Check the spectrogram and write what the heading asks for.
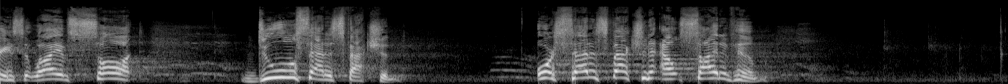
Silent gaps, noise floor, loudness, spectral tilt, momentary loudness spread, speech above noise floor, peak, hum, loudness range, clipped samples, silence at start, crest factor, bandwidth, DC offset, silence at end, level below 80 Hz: none; -55 dBFS; -14 LUFS; -2.5 dB/octave; 9 LU; 40 dB; 0 dBFS; none; 3 LU; under 0.1%; 0 s; 16 dB; 16 kHz; under 0.1%; 2.4 s; -64 dBFS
